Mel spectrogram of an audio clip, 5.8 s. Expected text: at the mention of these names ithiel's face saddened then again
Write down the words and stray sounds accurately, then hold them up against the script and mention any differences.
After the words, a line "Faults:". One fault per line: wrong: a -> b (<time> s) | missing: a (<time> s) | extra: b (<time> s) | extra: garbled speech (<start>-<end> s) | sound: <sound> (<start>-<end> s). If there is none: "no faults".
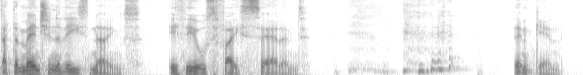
at the mention of these names ithiel's face saddened then again
Faults:
sound: laugh (3.3-4.9 s)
